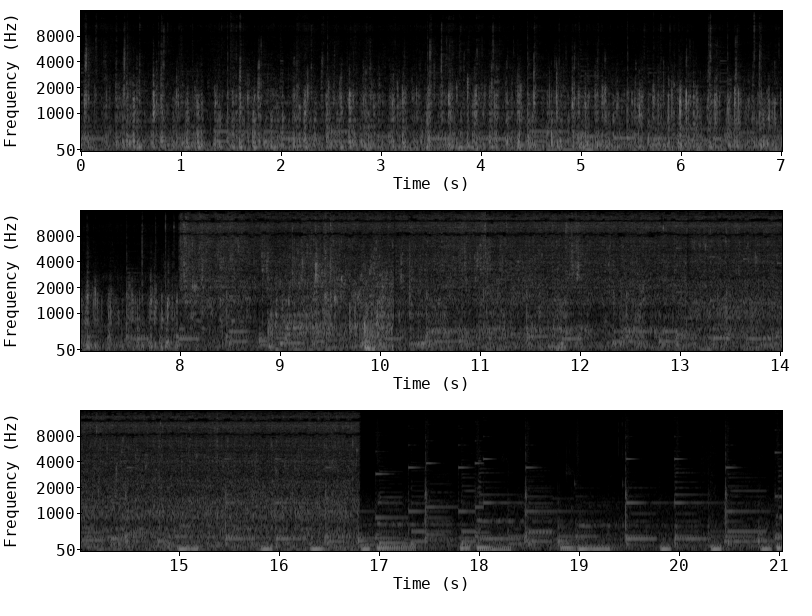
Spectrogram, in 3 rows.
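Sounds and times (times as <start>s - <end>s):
background music: 0.0s - 21.0s
tap running into a sink: 8.0s - 12.8s.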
